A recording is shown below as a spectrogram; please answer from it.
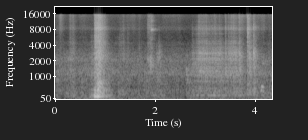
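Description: A steel wardrobe being searched: a short, loud burst about a second in, then softer rustling of things being moved about inside the cupboard towards the end.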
